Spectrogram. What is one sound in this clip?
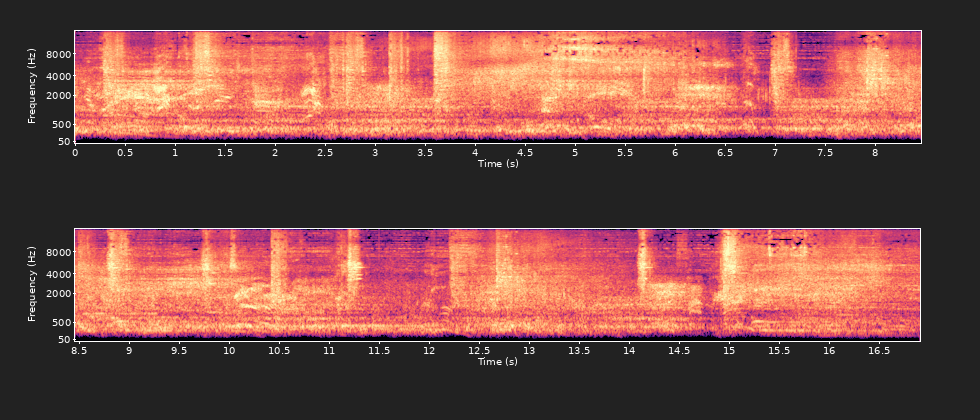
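Magic spells crackle and burst in rapid bursts.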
